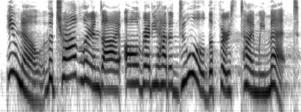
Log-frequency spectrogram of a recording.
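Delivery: usual speaking voice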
